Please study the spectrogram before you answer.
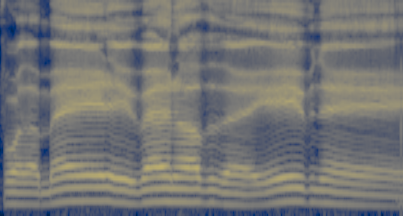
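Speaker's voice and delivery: slow motion. Pretend. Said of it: "Why do you sound like you're in slow motion?".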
